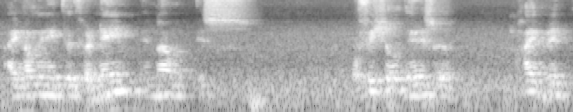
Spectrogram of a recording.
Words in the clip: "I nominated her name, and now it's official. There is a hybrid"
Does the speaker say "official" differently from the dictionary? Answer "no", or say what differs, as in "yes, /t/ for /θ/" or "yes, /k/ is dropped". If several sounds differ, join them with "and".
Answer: no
